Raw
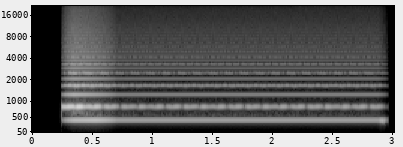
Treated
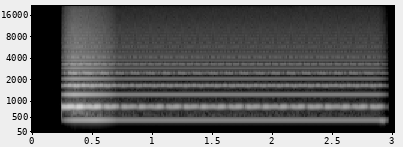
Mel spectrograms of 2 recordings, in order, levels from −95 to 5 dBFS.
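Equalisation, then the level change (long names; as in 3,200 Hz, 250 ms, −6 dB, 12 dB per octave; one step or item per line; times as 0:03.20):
high-pass filter 550 Hz 24 dB per octave
notch filter 5,100 Hz, Q 19
0.0 dB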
